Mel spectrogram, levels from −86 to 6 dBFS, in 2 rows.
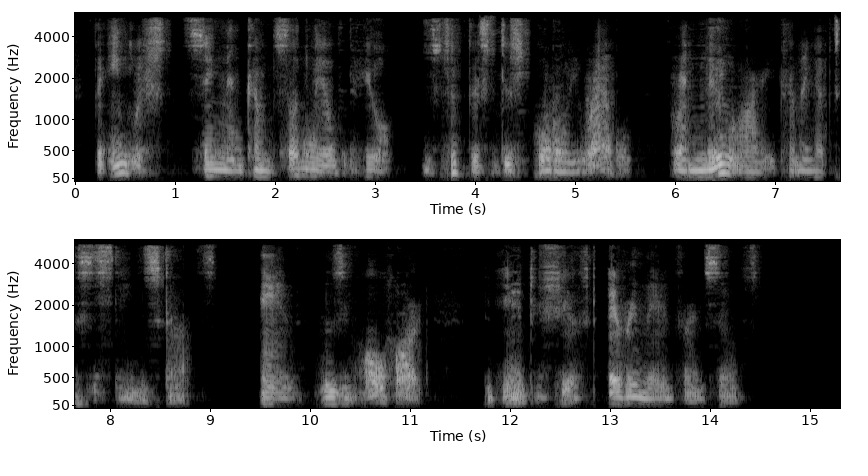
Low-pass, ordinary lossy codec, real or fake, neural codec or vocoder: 5.4 kHz; AAC, 24 kbps; fake; codec, 44.1 kHz, 1.7 kbps, Pupu-Codec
